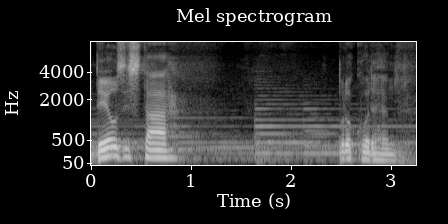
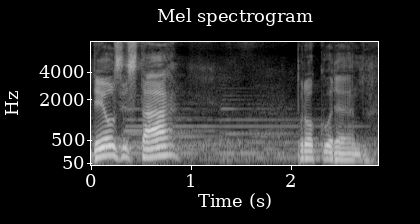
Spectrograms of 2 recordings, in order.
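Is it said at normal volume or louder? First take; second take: normal; louder. First: It is said at a normal volume. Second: It is said louder and more forcefully.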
